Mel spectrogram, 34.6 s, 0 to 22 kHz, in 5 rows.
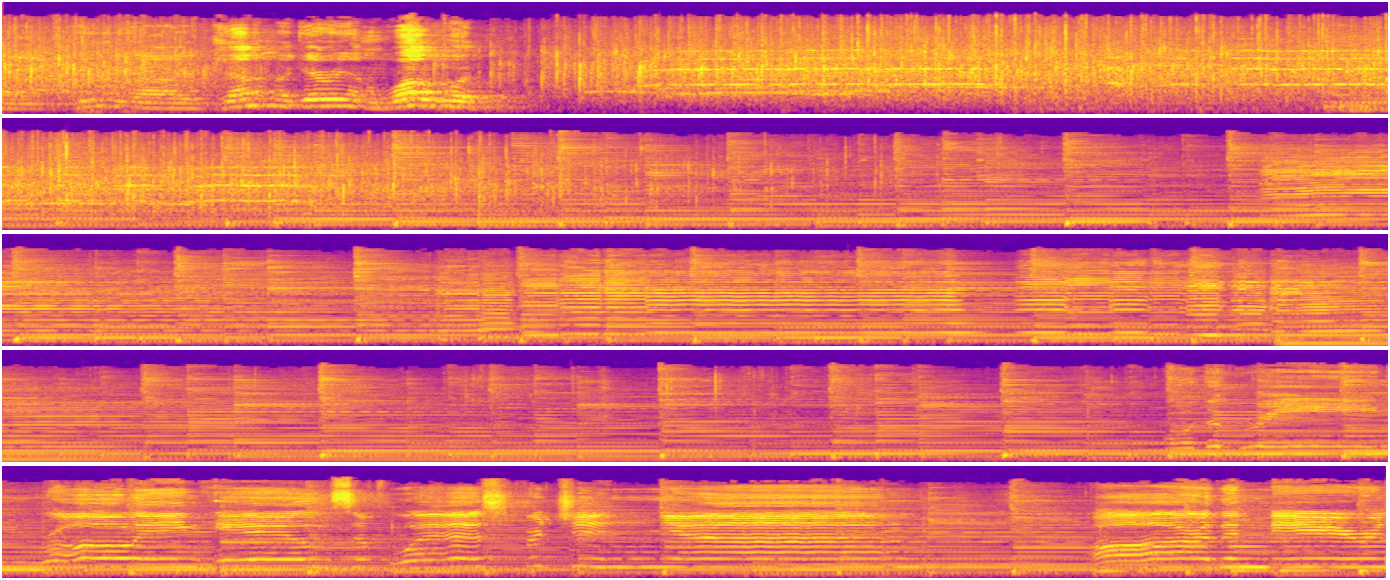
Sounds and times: Bluegrass: 0:06.2 - 0:34.6.

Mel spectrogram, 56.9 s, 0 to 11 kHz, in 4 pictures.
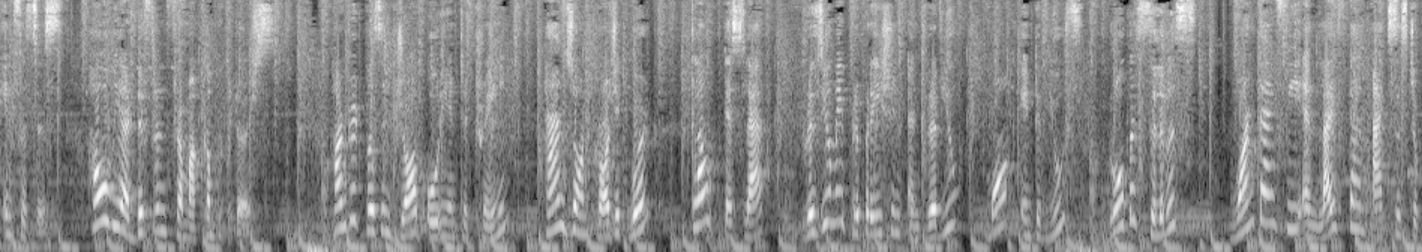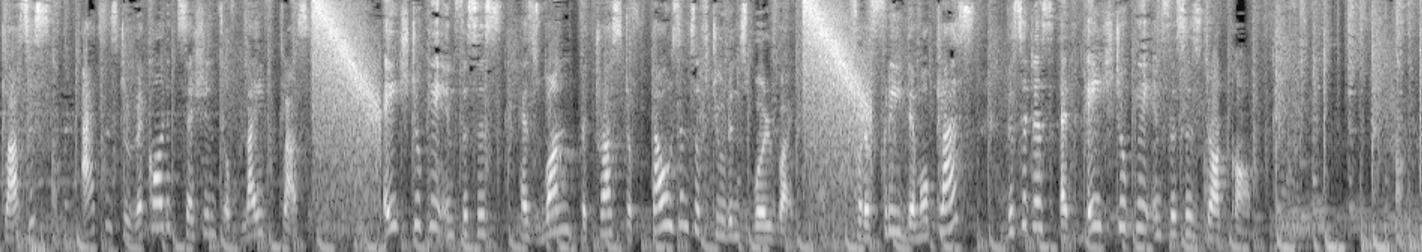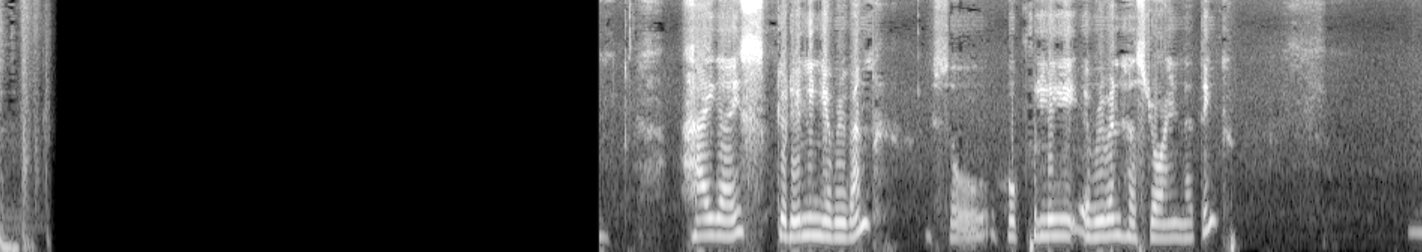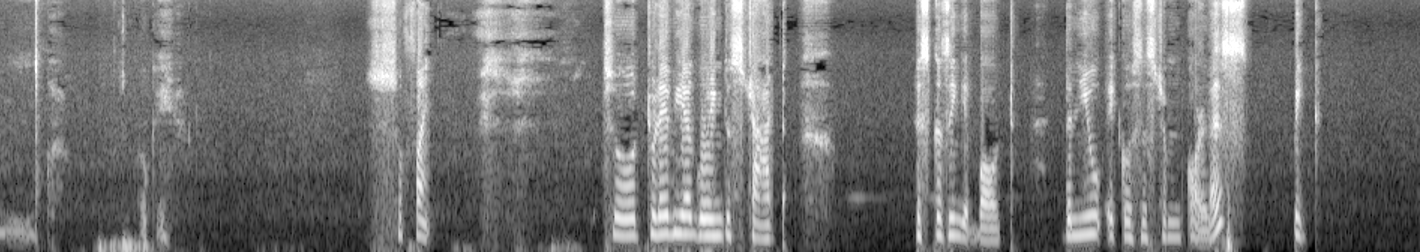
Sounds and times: Speech: 0:00.0 - 0:02.7, 0:03.4 - 0:17.3, 0:18.1 - 0:22.2, 0:22.8 - 0:26.8, 0:35.3 - 0:40.8, 0:42.5 - 0:43.3, 0:43.9 - 0:44.5, 0:46.4 - 0:47.0, 0:48.7 - 0:50.9, 0:51.8 - 0:55.9
Music: 0:00.0 - 0:29.0.

